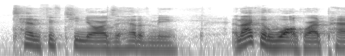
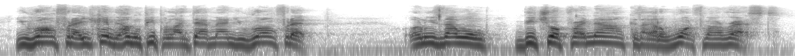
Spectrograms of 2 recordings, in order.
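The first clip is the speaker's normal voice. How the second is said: higher-pitched, agitated retold rant; worked-up accusation; 6 semitones higher, faster than usual. Angry groom confronting the man who hugged people, imitated worked-up protest. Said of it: "He's getting real emotional".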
